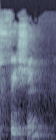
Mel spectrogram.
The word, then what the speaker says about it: phishing: be discussing what is fishing and the fishing it pronounced like the word fishing okay so fishing is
